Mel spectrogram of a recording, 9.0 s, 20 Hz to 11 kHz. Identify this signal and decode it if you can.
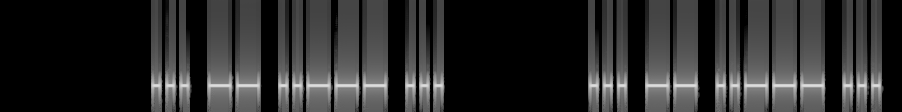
Morse code, heard as a keyed tone, about 17 wpm, 700 Hz. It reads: SM2S SM2S
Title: DXCC-100 Call Signs - 4 Characters - Repeated 3x - 17wpm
